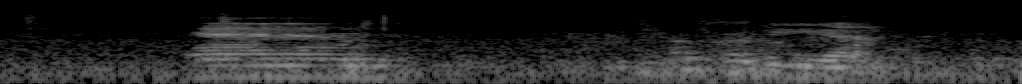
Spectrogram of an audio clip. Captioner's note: faintly speaking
